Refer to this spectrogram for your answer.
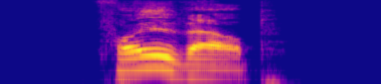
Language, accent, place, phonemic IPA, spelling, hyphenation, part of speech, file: German, Germany, Berlin, /ˈfɔlˌvɛʁp/, Vollverb, Voll‧verb, noun, De-Vollverb.ogg
- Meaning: full verb, lexical verb, main verb (member of an open class of verbs typically expressing action, state, or other predicate meaning that includes all verbs except auxiliary verbs)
